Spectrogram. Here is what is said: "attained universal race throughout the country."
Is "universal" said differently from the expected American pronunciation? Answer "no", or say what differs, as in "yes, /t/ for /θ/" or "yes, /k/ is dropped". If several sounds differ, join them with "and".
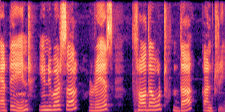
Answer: yes, /b/ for /v/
